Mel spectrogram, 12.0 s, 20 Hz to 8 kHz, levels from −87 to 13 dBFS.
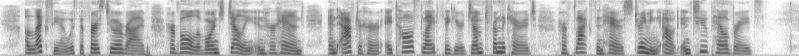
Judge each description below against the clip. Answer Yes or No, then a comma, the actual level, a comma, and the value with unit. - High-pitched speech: Yes, high, 195 Hz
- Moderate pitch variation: Yes, average, 4.6 semitones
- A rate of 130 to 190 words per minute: Yes, average, 170 wpm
